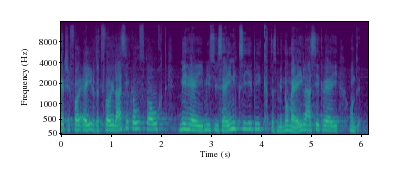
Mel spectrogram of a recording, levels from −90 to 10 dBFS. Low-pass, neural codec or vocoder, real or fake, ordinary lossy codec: 14.4 kHz; none; real; none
